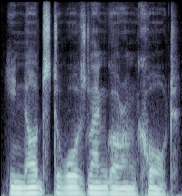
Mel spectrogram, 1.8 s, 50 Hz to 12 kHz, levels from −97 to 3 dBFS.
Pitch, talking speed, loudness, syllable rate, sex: 95 Hz, 165 wpm, -14 LUFS, 4.7 syllables/s, male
